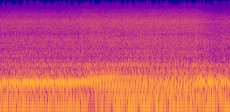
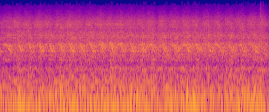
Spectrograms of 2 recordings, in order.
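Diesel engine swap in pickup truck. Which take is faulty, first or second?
second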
